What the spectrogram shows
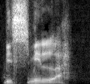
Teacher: Dibaca tipis berbunyi A. Tarkik ya, bukan tebel.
